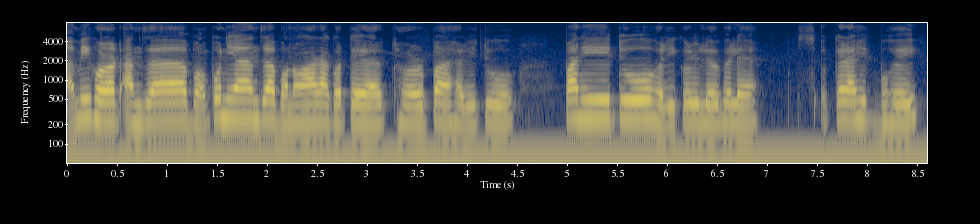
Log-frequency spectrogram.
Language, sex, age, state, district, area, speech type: Assamese, female, 60+, Assam, Darrang, rural, spontaneous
